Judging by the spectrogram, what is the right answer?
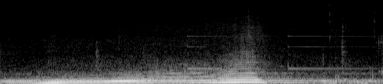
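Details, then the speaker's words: Ford Mustang backing out of the driveway in reverse after replacing the exhaust hanger: deep, smooth engine rumble with no tapping or buzzing from the exhaust; the rattle, previously loudest in reverse and at 1500–1700 rpm cruising, is fixed. "that's so nice I'm so happy that actually worked"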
